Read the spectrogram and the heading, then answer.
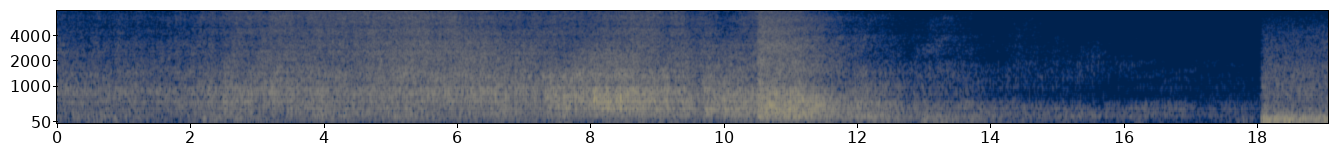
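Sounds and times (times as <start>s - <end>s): tyres swishing through slush: 0.0s - 13.9s.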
